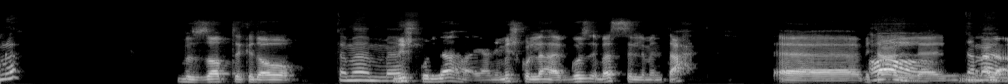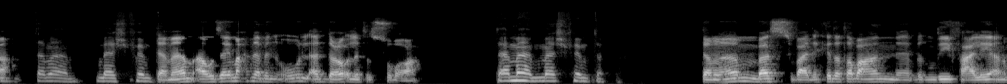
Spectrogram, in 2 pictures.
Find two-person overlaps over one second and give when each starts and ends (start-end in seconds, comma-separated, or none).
8.7-10.3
